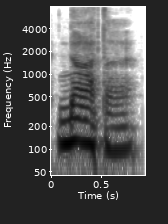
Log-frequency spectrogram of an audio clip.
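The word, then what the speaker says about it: НАТО: from the English and it's pronounced as though it were a word right so in this case we don't call out the name of each letter we just simply say not not similarly the organ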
